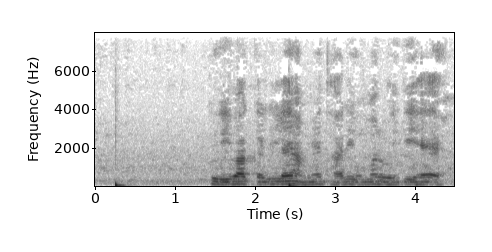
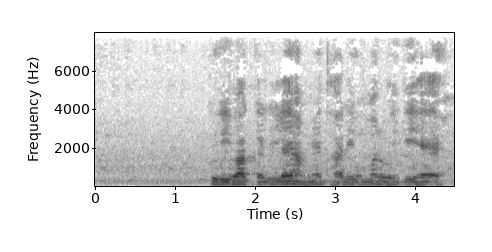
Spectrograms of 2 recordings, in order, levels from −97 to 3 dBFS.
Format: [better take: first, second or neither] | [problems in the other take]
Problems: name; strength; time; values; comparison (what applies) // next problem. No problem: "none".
second | background sound (Bass drum); 7 dB below the speech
